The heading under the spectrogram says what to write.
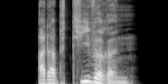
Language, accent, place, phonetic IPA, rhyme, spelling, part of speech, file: German, Germany, Berlin, [adapˈtiːvəʁən], -iːvəʁən, adaptiveren, adjective, De-adaptiveren.ogg
- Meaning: inflection of adaptiv: 1. strong genitive masculine/neuter singular comparative degree 2. weak/mixed genitive/dative all-gender singular comparative degree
